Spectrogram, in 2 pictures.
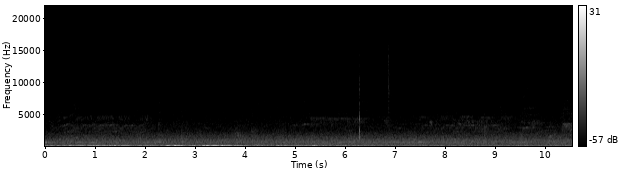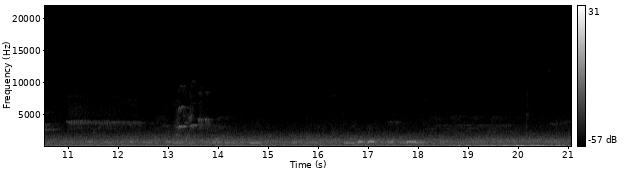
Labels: Is this airline traffic?
no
